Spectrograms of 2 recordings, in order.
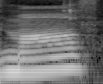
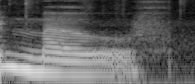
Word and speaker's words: mauve: I I heard that the correct way to say it is mauve but it just feels wrong to me so I like to say move okay so as I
